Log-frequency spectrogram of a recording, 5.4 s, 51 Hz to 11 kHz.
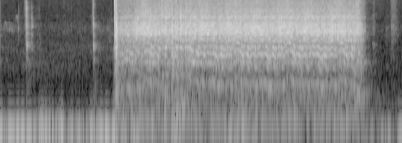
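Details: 1966 Mustang 289 V8 after sitting over 20 years: starter whirs, engine catches and runs a few seconds on priming fuel, then dies abruptly; not getting steady fuel, new fuel pump suspected, not confirmed.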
